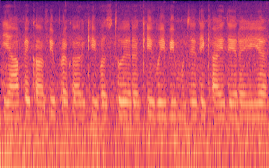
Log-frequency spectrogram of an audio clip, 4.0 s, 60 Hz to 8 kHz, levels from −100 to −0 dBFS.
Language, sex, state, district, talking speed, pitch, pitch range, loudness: Hindi, male, Chhattisgarh, Raipur, 205 wpm, 135 Hz, 130-135 Hz, -16 LUFS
